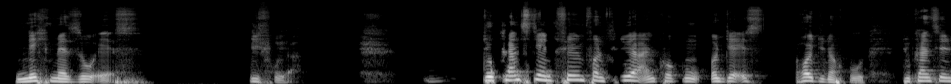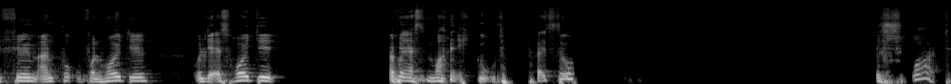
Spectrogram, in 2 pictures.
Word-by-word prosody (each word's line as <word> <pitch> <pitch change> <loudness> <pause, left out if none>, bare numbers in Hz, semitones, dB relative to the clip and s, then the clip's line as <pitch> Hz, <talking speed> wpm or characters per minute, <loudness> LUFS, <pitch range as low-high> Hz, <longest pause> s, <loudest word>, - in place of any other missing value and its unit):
nicht 140 +7 +6
mehr 135 -4 +5
so 120 +2 0
ist - - -6 1.0
wie 135 -1 -3
früher. 95 -4 -12 1.2
Mhm. 140 +4 -24 0.4
Du 180 0 +9
kannst 205 +5 +2
dir 220 - +7
'n 190 -2 +5
Film 205 +3 +2
von 165 -5 +1
früher 185 -1 +2
angucken 140 +1 -2
und 140 0 +2
der 145 - +1
ist 140 - -7 0.3
heute 165 -5 +4
noch 110 -4 +1
gut. 95 -4 -6 0.3
Du 140 - -2
kannst 165 +1 0
dir 160 - +3
'n 150 - -1
Film 160 -1 0
angucken 145 +5 -5
von 130 -4 -3
heute 160 0 -1 0.4
und 135 +1 -2
der - - +1
ist - - -4
heute 175 - +2 1.1
beim - - +3
1. 165 +1 -2
Mal 150 -2 0
nicht - - -5
gut, - - -5 0.3
weißt - - -7
du? 125 +1 -1 3.0
Ist - - -4
Schrott, 245 +5 -8
155 Hz, 130 wpm, -21 LUFS, 135-175 Hz, 3.0 s, Du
